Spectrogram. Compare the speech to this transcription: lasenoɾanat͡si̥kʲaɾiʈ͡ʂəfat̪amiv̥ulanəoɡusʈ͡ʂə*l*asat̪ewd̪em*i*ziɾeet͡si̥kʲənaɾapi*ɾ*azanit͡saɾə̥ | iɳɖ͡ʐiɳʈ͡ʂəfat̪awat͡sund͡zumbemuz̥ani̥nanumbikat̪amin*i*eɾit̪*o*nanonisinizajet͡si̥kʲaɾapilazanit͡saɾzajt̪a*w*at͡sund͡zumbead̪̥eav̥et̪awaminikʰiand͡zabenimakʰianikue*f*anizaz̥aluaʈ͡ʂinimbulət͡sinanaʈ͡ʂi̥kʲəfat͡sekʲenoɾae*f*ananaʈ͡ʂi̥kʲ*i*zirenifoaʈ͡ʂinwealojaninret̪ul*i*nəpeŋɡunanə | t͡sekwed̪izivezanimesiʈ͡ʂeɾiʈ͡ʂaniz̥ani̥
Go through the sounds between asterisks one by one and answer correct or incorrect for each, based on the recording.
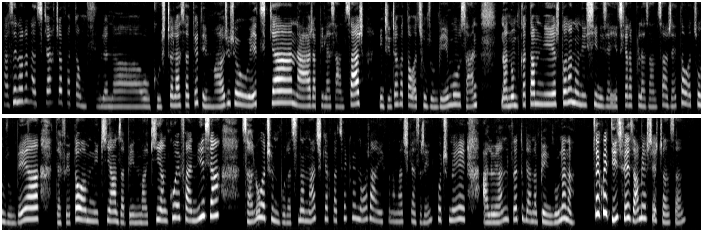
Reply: correct, incorrect: a, incorrect: l, correct, correct, correct, correct, correct, incorrect: a, incorrect: a

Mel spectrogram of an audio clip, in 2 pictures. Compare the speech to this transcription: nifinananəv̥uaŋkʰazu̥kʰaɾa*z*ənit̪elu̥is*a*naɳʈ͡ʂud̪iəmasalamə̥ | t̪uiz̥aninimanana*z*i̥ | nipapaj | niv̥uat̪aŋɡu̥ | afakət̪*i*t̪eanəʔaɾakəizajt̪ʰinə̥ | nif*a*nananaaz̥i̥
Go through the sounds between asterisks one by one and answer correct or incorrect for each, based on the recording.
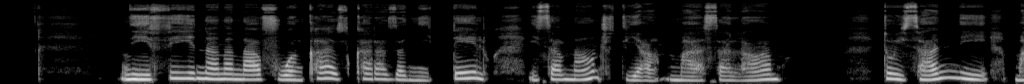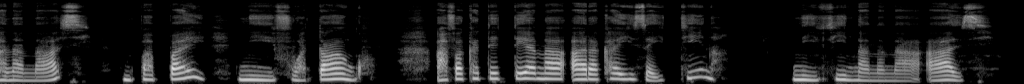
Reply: correct, correct, incorrect: s, incorrect: e, incorrect: i

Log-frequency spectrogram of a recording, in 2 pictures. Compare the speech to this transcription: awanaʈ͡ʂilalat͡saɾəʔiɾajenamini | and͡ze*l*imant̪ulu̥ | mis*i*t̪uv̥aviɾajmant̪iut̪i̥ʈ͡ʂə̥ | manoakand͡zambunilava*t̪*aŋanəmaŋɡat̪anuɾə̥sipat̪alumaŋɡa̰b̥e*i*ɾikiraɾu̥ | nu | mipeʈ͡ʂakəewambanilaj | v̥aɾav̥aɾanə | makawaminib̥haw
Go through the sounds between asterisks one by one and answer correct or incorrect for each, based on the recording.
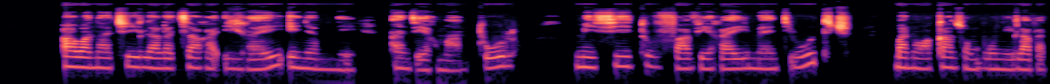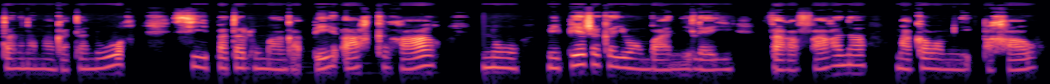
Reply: incorrect: ɾ, correct, correct, incorrect: a

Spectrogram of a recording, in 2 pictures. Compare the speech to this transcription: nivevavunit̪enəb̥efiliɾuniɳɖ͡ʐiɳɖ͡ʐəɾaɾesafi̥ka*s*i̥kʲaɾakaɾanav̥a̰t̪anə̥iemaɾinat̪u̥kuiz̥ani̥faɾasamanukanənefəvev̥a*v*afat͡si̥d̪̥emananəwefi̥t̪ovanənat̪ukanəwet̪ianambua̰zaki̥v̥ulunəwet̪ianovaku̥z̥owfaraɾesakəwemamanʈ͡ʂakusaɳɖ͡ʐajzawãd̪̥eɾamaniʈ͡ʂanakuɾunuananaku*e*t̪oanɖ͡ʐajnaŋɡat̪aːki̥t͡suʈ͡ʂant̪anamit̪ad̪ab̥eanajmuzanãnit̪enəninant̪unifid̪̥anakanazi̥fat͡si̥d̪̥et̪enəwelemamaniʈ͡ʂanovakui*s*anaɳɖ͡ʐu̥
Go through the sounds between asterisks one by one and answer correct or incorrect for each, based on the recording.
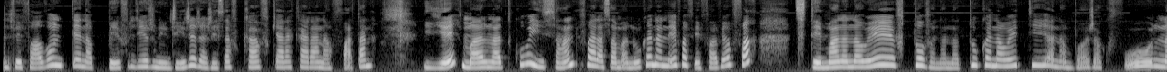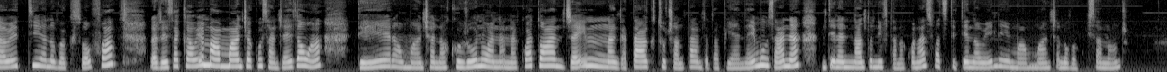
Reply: incorrect: f, correct, incorrect: a, correct

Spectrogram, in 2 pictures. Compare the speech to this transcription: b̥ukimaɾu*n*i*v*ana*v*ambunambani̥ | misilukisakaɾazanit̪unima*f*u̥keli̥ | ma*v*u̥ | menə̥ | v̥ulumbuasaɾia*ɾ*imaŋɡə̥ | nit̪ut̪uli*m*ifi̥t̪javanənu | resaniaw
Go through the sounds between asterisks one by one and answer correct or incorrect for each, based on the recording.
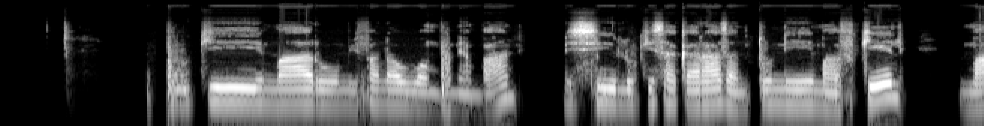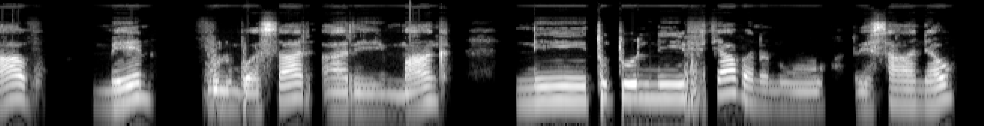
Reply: incorrect: m, incorrect: f, incorrect: w, incorrect: v, correct, correct, incorrect: n

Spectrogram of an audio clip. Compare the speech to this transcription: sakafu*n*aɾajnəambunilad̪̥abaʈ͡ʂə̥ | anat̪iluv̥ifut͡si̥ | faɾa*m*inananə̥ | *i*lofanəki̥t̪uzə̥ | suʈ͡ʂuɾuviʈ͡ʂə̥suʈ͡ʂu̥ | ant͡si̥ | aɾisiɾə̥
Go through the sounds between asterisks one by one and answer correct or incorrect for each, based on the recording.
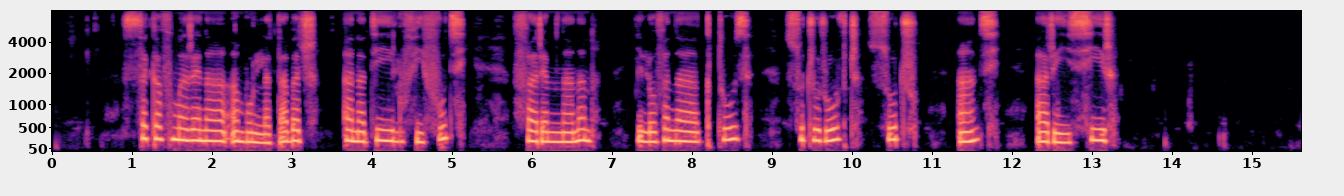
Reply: incorrect: m, correct, correct

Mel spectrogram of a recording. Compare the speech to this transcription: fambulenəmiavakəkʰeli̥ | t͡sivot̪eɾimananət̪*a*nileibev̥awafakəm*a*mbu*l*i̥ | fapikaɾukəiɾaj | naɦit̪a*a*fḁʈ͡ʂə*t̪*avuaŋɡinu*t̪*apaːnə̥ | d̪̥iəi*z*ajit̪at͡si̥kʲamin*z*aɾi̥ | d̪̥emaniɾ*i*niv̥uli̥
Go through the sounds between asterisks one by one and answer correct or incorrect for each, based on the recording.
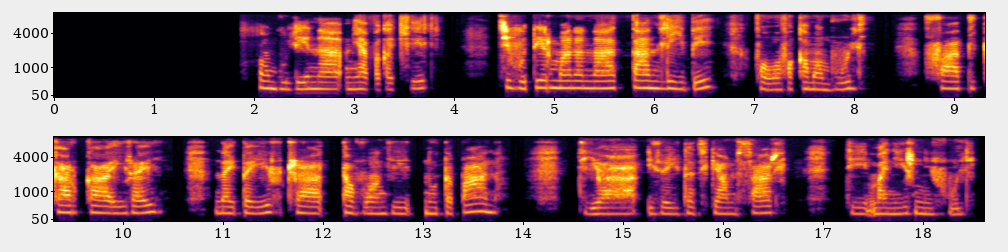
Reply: correct, correct, correct, incorrect: e, correct, correct, correct, incorrect: s, correct

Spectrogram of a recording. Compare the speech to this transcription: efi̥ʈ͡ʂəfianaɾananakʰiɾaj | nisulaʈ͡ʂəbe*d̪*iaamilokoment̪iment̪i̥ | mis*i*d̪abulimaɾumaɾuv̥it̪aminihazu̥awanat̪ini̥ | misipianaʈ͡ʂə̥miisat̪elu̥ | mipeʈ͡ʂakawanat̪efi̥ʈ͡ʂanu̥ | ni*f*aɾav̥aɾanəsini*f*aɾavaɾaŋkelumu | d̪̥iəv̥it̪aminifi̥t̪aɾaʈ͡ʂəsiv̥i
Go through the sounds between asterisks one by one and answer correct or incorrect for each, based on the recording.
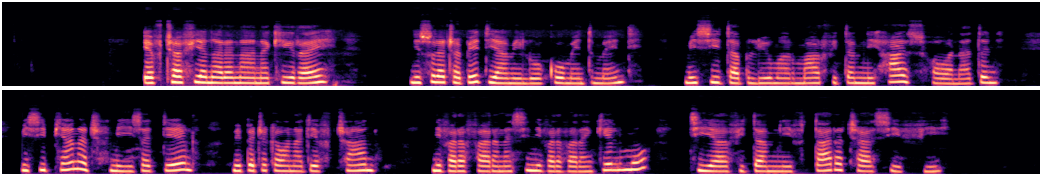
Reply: correct, correct, incorrect: v, incorrect: v

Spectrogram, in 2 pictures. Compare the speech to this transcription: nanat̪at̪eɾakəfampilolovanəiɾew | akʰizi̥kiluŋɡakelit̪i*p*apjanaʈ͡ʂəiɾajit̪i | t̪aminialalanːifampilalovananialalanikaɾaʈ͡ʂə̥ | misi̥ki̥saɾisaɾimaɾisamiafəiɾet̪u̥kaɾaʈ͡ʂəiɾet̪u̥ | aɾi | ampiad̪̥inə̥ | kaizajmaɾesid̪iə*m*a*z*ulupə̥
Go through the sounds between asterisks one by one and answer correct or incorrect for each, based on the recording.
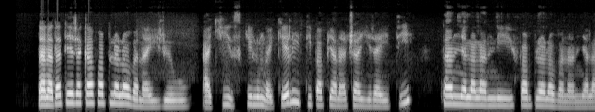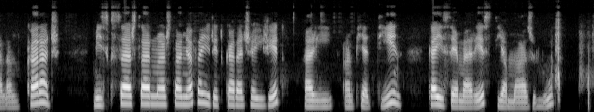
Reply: correct, correct, correct

